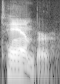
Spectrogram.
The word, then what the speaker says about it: timbre: another element of music timbre looks like timber pronounced timbre right and it means tone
